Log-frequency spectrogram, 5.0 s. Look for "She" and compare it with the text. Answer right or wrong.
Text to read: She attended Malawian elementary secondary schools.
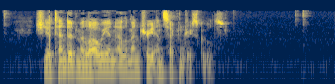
right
